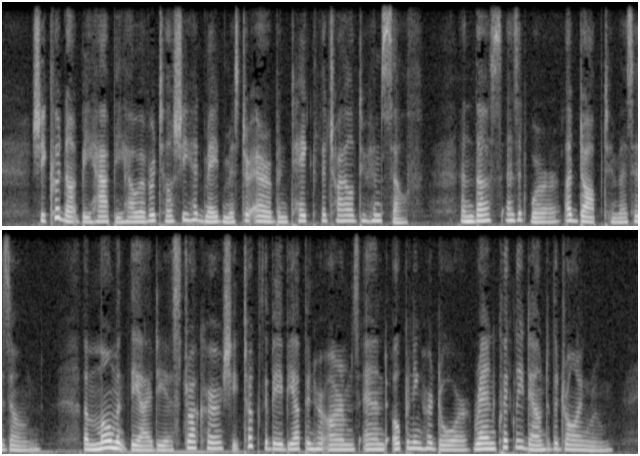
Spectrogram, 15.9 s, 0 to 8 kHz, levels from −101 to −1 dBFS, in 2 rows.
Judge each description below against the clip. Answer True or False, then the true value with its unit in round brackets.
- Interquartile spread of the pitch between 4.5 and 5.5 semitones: False (3.5 semitones)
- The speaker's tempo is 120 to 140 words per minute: False (190 wpm)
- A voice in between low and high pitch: True (180 Hz)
